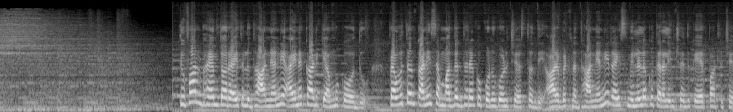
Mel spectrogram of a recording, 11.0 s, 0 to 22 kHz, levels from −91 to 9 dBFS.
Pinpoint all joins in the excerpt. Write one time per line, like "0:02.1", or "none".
0:02.1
